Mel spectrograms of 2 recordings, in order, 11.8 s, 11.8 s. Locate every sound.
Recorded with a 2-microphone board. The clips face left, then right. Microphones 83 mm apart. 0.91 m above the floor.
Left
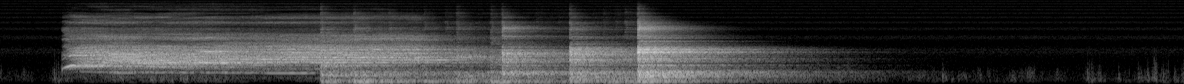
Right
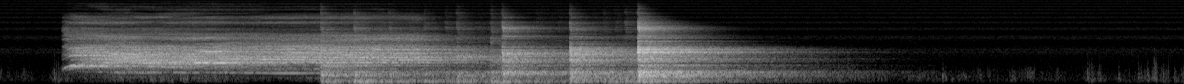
0.6 s a scream: 45° left (ahead or behind), 1.1 m; by 4.2 s 20° left (ahead or behind), 4 m
3.2 s dishes clattering: 15° left (ahead or behind), 3 m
